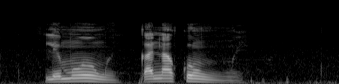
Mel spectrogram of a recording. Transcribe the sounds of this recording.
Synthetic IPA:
lɪmʊŋwɛkʼanakʼuŋ̩ŋwɛ

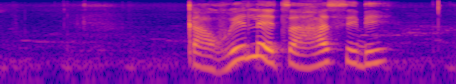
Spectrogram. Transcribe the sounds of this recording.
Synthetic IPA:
kʼahwelet͡sʼaɦasɪdɪ

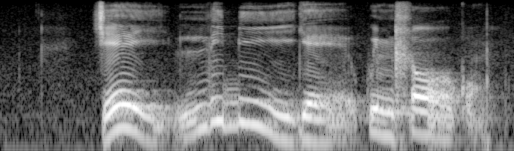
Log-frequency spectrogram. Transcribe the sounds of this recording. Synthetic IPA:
d͡ʒ̥ʱejiliɓik̬ɛk̬wim̩ɬɔːk̬ɔ̰

